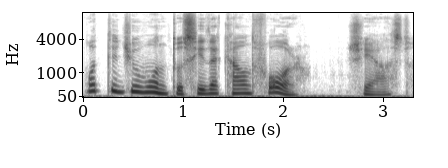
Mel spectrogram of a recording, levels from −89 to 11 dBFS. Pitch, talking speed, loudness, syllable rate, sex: 170 Hz, 200 wpm, -15 LUFS, 4.3 syllables/s, male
